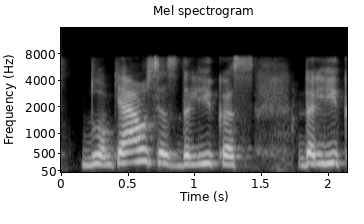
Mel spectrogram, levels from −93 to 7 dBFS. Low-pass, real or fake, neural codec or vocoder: 7.2 kHz; fake; codec, 16 kHz, 6 kbps, DAC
